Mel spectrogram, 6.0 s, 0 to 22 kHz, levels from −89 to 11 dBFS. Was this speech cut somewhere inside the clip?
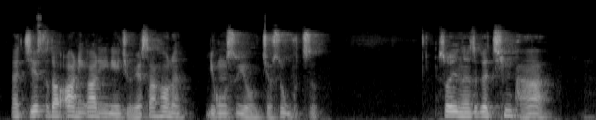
yes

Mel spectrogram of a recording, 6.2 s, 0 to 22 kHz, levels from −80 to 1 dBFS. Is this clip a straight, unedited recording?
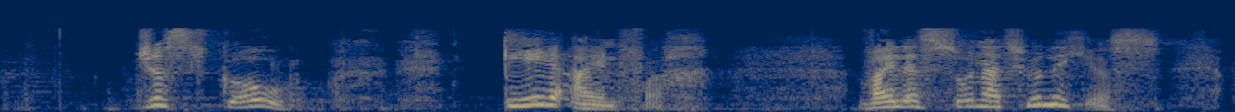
yes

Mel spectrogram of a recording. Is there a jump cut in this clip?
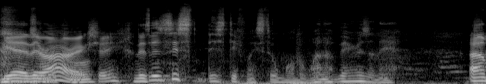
yes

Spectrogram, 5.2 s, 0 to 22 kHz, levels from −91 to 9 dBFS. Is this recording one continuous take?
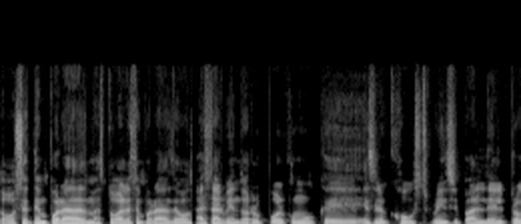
no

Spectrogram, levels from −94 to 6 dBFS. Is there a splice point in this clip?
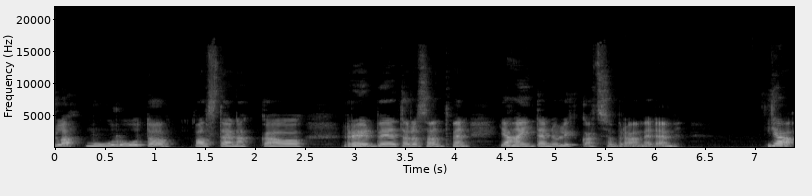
no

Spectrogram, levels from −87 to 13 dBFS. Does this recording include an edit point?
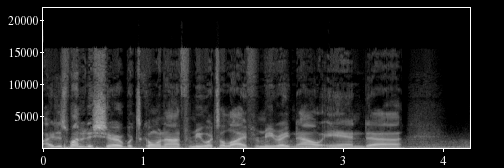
no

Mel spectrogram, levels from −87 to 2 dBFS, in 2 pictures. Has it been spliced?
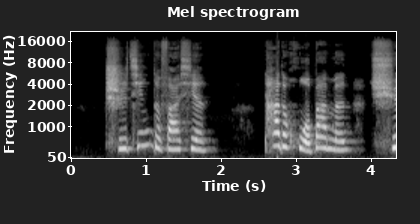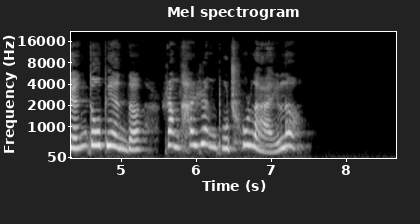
no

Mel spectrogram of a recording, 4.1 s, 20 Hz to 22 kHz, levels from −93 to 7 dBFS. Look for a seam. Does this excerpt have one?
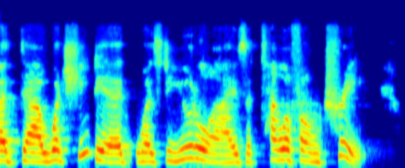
no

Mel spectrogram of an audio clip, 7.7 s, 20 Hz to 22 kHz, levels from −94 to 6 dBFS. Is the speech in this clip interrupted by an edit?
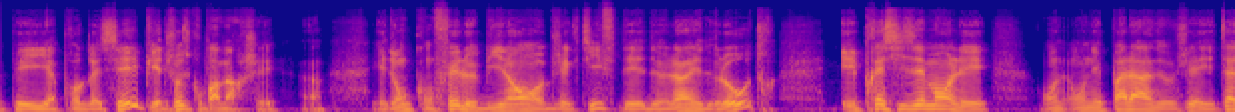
no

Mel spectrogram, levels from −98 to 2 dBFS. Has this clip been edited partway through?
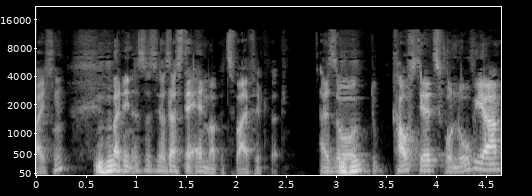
yes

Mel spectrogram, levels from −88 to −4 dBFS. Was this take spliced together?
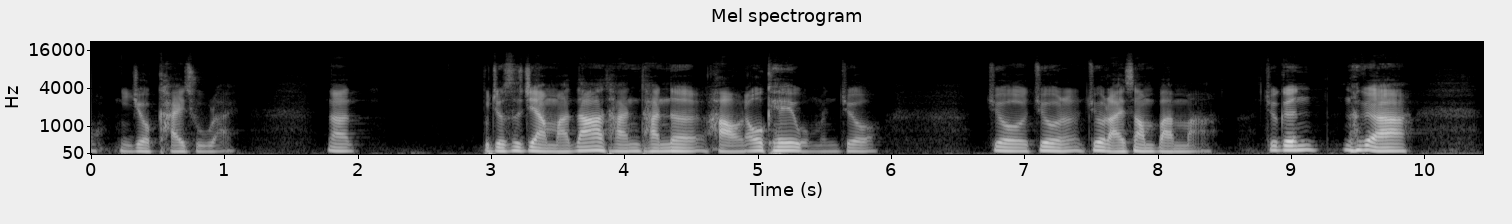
yes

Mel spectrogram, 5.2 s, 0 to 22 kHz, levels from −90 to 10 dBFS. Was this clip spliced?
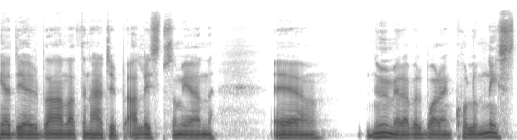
yes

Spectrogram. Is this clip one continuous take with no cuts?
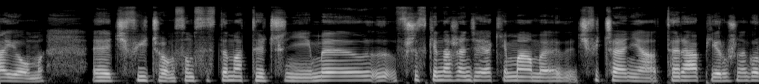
yes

